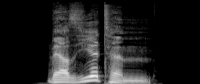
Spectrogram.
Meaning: strong dative masculine/neuter singular of versiert
- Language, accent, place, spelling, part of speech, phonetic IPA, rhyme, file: German, Germany, Berlin, versiertem, adjective, [vɛʁˈziːɐ̯təm], -iːɐ̯təm, De-versiertem.ogg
